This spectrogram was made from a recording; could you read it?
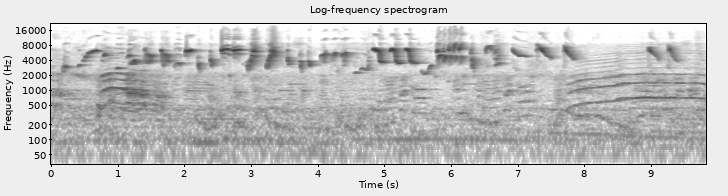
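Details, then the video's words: In a small cage, a warbling white-eye sings energetically with quick, high-pitched twittering phrases. A lower, longer whistled sound rises toward the end. "Burung Pleci rajin berkicau di sangkar kecil"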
